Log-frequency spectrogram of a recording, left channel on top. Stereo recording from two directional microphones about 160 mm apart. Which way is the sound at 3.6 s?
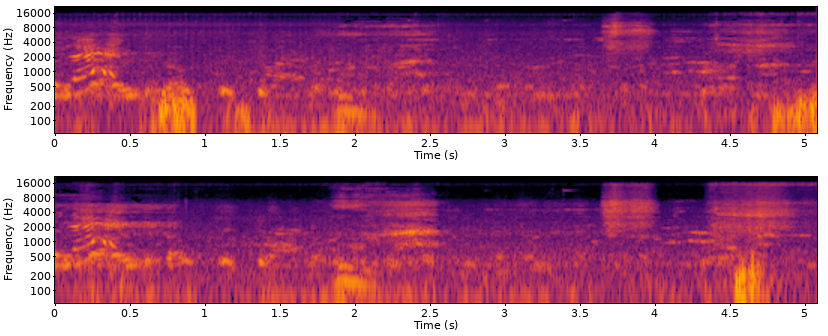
20° right (ahead or behind).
